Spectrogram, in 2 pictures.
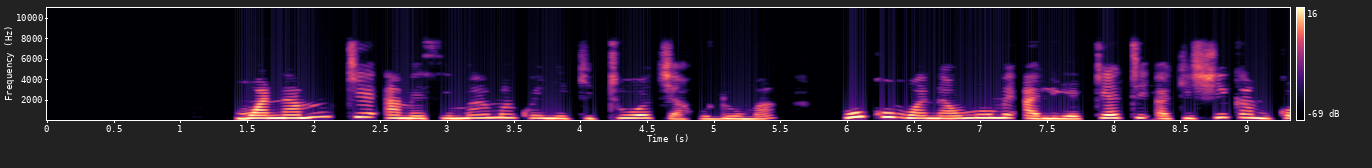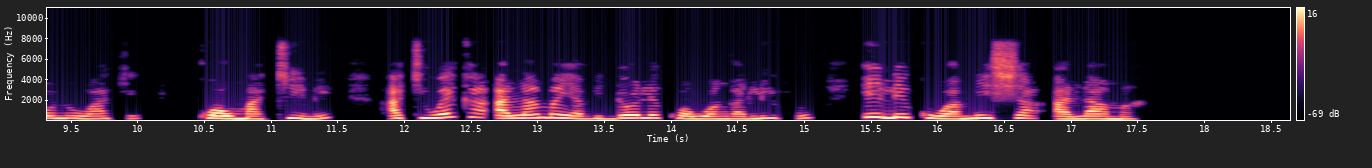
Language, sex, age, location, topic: Swahili, female, 18-24, Nakuru, government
